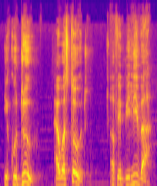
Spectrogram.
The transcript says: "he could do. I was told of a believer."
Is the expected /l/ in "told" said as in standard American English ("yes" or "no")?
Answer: no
